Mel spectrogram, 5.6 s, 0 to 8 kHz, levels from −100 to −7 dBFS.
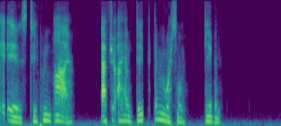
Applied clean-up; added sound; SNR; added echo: neural diffusion model UNIVERSE++.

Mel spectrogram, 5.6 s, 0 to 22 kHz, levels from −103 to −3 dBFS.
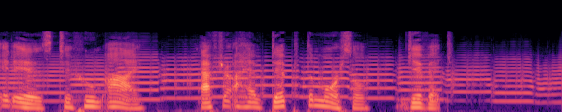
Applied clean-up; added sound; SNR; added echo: none; Trumpet; 6 dB; none.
